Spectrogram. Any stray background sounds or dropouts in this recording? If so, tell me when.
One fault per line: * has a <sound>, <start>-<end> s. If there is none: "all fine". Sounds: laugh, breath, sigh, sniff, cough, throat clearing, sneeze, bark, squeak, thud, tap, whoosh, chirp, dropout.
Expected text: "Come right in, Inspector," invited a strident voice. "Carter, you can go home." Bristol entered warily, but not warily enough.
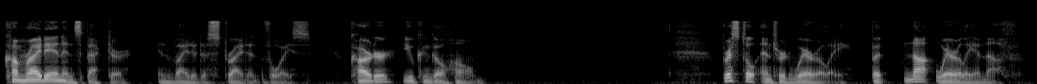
all fine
